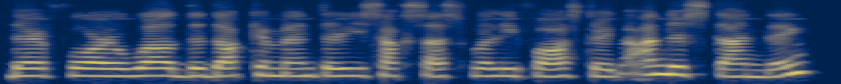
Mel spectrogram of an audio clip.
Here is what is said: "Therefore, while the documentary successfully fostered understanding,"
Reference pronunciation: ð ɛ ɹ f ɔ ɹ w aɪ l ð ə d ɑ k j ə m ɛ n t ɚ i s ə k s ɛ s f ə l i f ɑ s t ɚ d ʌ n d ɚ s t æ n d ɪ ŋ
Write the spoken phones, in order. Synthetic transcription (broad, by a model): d ɛ ɹ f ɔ ɹ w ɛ l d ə d ɑ k j ə m ɛ n t ɚ i s ə k s ɛ s f ə l i f ɑ s t ɚ d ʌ n d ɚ s t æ n d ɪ ŋ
